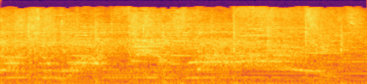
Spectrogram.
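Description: Gothic metal recording: a held, wavering vocal melody over distorted guitars and drums.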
